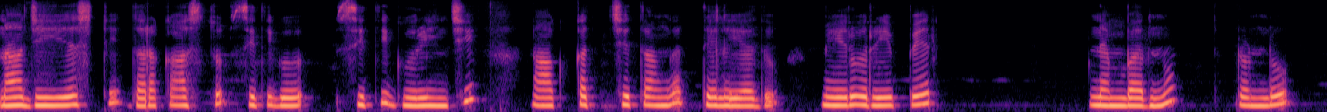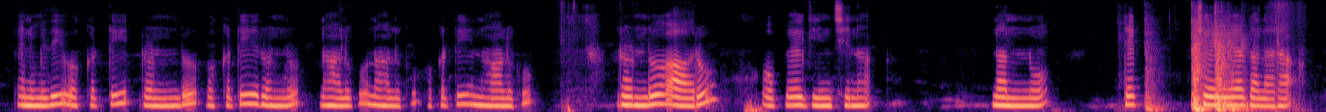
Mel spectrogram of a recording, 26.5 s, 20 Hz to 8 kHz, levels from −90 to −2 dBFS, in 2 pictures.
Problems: background sounds at intervals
